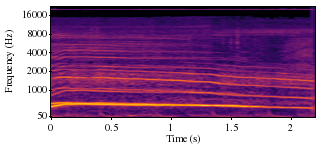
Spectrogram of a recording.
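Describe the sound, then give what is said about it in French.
A person imitates a wolf howl with one long, loud note that rises briefly at the start and then slowly sinks. There is no other sound under it. “Mais tu fais comme un loup, non Le loup des Anango.”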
